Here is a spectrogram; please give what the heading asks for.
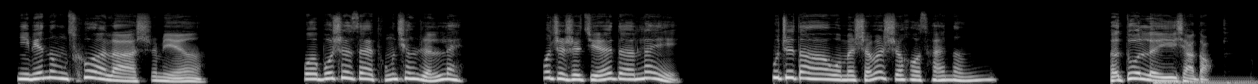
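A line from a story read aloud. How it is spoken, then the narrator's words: Wistful sigh. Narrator (Chinese): 三娘悠悠的叹了一声，然后又对不存在的那个人说道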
